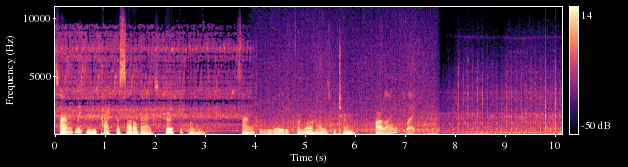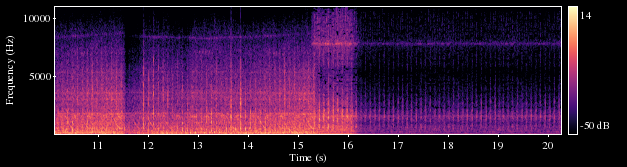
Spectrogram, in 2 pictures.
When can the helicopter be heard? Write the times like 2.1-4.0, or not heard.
0.0-20.2.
